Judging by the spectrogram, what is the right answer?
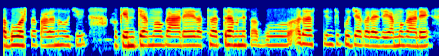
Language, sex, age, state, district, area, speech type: Odia, female, 18-30, Odisha, Kendrapara, urban, conversation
